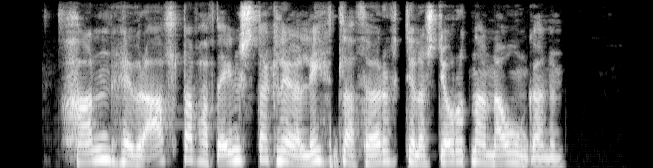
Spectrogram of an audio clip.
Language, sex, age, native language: Icelandic, male, 20-29, Icelandic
